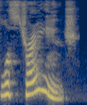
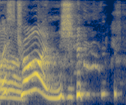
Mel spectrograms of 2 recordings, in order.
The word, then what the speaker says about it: Lestrange: every time I'm like it's Lestrange it's not less drawn you know what you're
